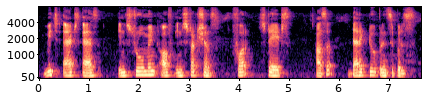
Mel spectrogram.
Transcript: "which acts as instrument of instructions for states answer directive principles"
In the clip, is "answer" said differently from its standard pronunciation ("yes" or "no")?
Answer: yes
